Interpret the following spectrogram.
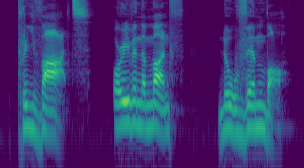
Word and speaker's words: November: or even the month November. The V in these borrowed words is pronounced as a voiced VV just like German W.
